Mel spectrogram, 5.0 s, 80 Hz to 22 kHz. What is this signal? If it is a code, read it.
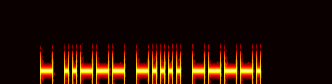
Morse code, heard as a keyed tone, about 20 wpm, 700 Hz. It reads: T269
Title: Numbers - Contest Style - 4-Digit 20wpm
